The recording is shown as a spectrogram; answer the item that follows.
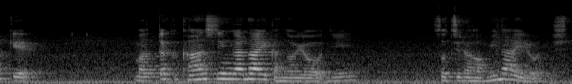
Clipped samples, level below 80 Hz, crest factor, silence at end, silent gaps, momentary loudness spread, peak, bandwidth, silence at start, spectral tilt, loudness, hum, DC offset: under 0.1%; -48 dBFS; 20 dB; 0 s; none; 18 LU; -12 dBFS; 16.5 kHz; 0 s; -5.5 dB/octave; -30 LUFS; none; under 0.1%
